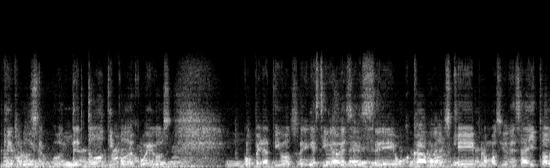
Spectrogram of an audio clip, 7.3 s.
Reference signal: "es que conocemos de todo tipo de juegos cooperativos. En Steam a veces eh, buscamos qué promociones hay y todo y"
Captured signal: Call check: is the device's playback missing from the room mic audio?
No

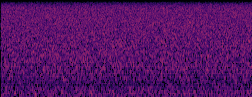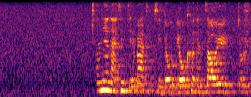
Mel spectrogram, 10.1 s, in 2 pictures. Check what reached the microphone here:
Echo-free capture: Yes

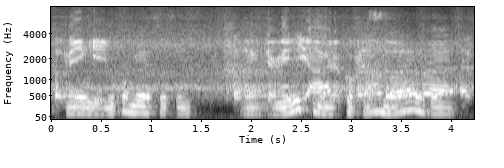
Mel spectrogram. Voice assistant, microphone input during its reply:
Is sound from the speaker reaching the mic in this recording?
Yes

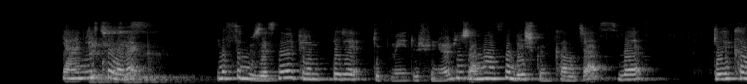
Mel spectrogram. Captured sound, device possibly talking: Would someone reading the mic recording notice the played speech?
Yes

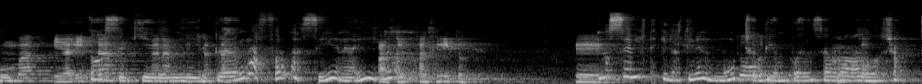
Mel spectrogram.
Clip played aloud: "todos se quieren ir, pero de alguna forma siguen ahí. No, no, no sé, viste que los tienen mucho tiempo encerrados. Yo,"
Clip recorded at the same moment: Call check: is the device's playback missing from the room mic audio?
No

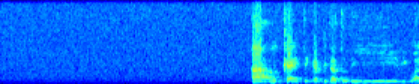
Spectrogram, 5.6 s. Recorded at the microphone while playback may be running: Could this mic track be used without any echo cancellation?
Yes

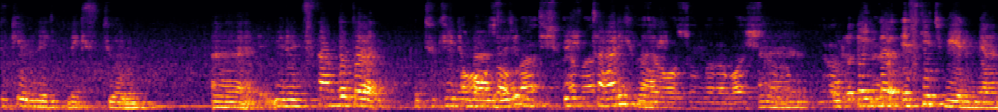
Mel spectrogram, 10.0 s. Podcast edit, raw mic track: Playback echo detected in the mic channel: Yes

